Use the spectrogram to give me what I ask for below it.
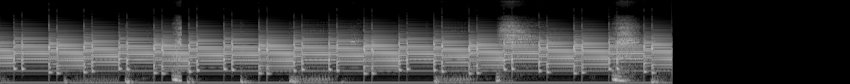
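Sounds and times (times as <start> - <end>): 
dubstep music: 0.0 - 6.7.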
